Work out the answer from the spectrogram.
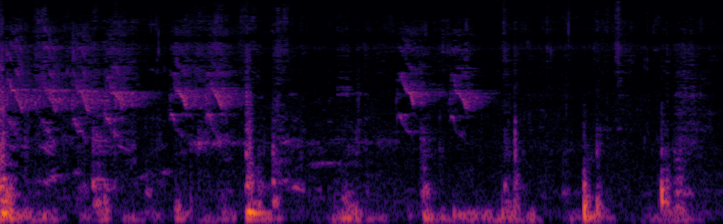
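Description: Birds chirping in short bursts, a string of quick high falling calls, over irregular low thumps and knocks.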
